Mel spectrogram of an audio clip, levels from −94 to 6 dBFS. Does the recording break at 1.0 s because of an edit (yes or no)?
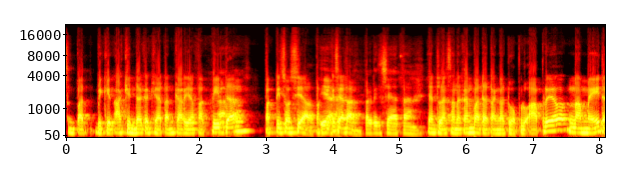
no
